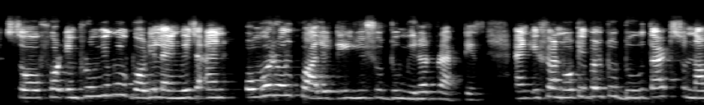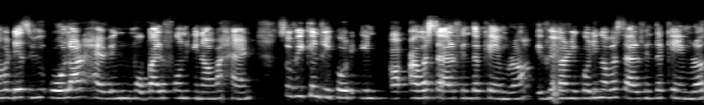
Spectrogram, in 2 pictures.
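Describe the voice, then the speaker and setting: A woman with an Indian accent, an English learner giving steady advice in a casual practice conversation. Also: high-pitched. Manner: steady, advice-giving, non-native grammar. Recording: dull lo-fi call audio.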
